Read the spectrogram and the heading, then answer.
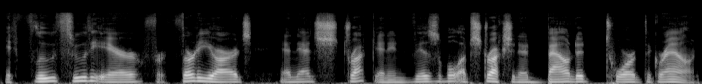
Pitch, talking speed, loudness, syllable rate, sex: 120 Hz, 160 wpm, -20 LUFS, 4.2 syllables/s, male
